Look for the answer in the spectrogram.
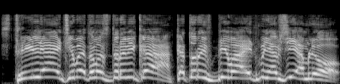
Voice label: grabbed by charger, russian, Survivor Voice; Gambler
